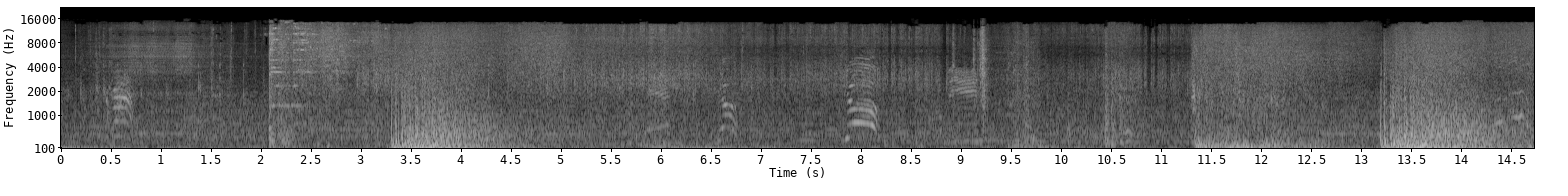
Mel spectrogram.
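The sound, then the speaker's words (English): Electric poles exploding one after another in a line toward a workman on a crane, heard as several heavy booming bursts over a continuous crackling, hissing roar. “More poles explode, moving in a line towards the workman.”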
